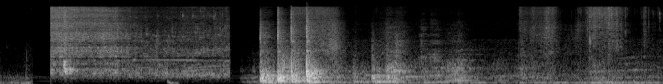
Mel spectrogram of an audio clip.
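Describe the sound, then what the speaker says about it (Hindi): Mutton stock (yakhni) for a white mutton roast yakhni pulao is poured into a cooking pot: a steady rushing pour, a brief gap, then a louder splashing gush that settles into softer sloshing and bubbling. "अब हम गोश्त वाली यखनी ऐड कर देंगे।"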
